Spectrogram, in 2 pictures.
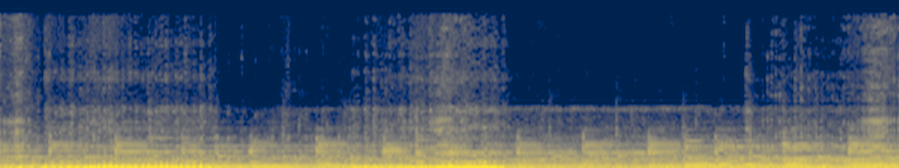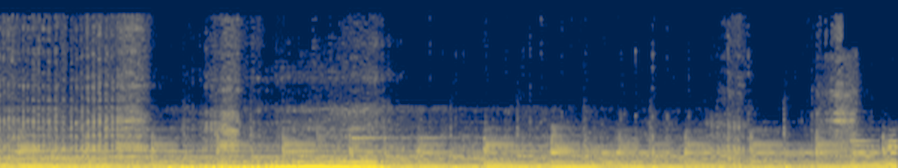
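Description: A small motorcycle rides along outdoors in Colombia, its engine droning steadily with shifting revs and gear changes, close and fairly loud, plus some wind buffeting and no talk.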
